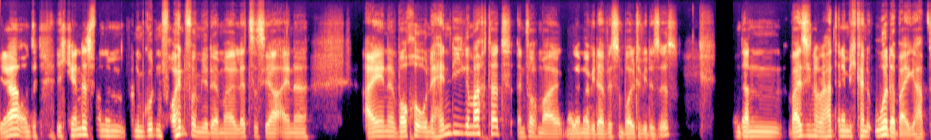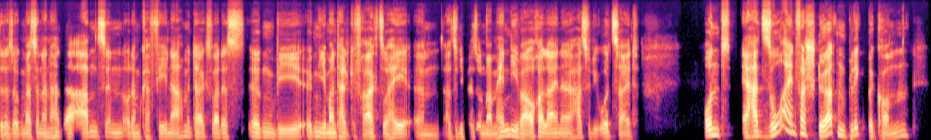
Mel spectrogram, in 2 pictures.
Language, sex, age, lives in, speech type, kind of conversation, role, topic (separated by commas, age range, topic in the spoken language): German, male, 25-29, Germany, conversation, podcast, guest, Wie kann man eine Gemeinschaft offener für neue Menschen machen?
